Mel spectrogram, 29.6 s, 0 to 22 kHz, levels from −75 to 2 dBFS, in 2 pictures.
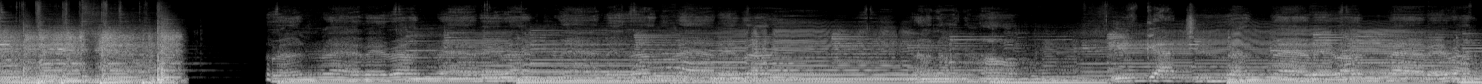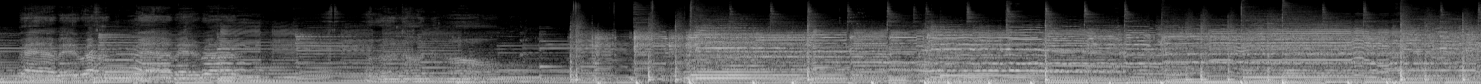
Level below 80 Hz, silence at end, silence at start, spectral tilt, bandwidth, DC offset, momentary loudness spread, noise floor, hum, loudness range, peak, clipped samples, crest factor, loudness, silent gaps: -26 dBFS; 0 s; 0 s; -6 dB/octave; over 20 kHz; under 0.1%; 7 LU; -69 dBFS; none; 4 LU; 0 dBFS; under 0.1%; 18 dB; -18 LUFS; none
